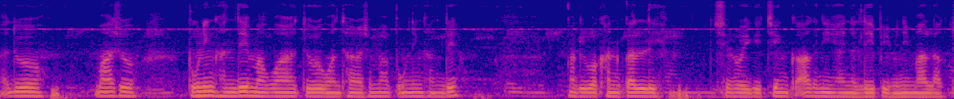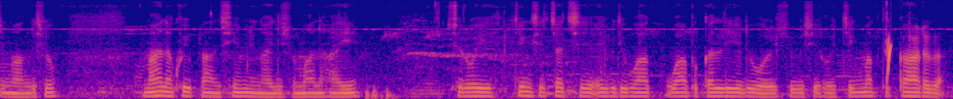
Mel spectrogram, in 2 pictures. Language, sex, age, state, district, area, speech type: Manipuri, male, 18-30, Manipur, Chandel, rural, spontaneous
